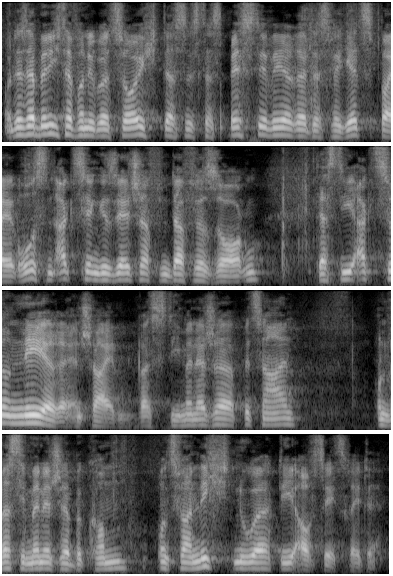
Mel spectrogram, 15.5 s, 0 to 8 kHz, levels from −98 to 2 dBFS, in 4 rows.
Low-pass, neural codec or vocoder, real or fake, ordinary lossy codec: none; codec, 16 kHz, 16 kbps, FunCodec, trained on Chinese and English, 50 frames a second; fake; none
